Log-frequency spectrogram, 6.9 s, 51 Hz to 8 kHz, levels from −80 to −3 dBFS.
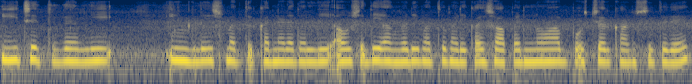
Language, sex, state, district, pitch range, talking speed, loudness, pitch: Kannada, female, Karnataka, Koppal, 200-215 Hz, 115 wpm, -16 LUFS, 205 Hz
